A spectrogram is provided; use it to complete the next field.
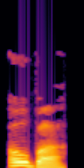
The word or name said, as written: oba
